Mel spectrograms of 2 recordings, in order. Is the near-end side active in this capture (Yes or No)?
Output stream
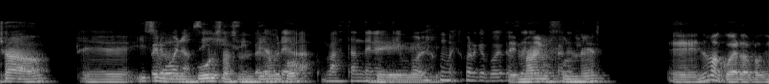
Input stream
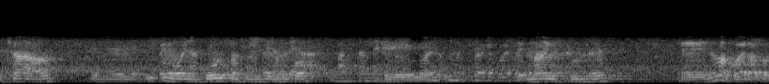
No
